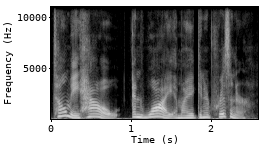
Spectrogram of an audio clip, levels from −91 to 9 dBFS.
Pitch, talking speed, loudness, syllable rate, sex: 220 Hz, 230 wpm, -15 LUFS, 5.5 syllables/s, female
